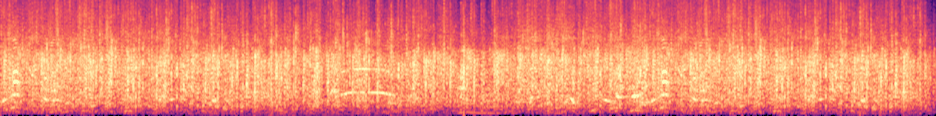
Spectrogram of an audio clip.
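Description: A large crowd applauds loudly and steadily.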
